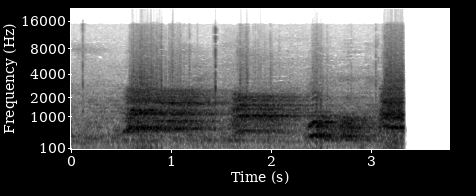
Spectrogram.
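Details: Dogs at The Barking Lot barking, recorded 2/2/18; loud harmonic barks and yelps in quick succession, four bursts in under three seconds, then silence.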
